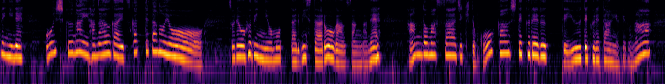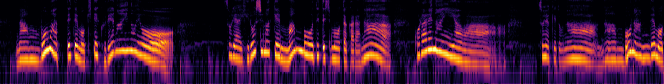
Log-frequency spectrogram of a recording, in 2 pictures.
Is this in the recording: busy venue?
no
